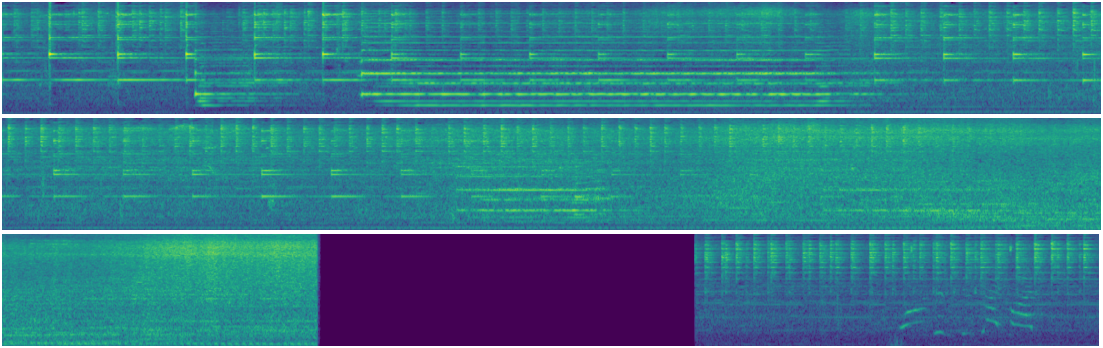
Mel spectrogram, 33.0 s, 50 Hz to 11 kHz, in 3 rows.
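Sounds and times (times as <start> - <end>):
bell dinging: 0.0 - 6.8, 8.0 - 20.1, 28.9 - 32.9
train rumbling past: 0.0 - 25.2, 29.0 - 32.9
train horn chord: 1.9 - 9.0, 15.4 - 17.4, 18.3 - 23.7.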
